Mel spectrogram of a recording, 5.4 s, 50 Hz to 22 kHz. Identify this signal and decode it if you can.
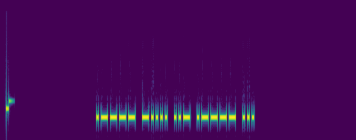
Morse code, heard as a keyed tone, about 34 wpm, 700 Hz. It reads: 16U1S
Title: Five Challenging Letter-Number Combinations 35wpm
